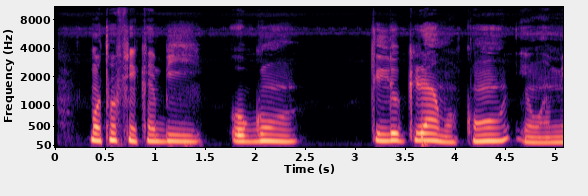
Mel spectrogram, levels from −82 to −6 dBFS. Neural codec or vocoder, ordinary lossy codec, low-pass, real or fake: none; none; none; real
